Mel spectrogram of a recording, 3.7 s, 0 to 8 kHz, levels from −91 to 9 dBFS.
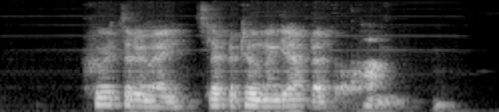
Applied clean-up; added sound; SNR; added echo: neural separator model SepFormer DNS4.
